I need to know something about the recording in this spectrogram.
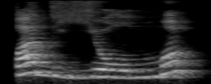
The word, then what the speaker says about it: подъем: Подъем, yo sounds like yo. And подъем, where yo make the soft d, подъем, without e short.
